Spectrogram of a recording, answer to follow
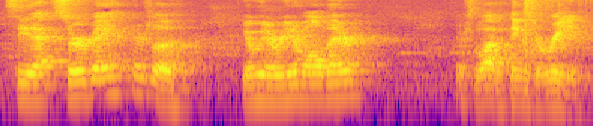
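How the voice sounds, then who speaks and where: A man's voice: mid-range voice, expressive, brisk. A middle-aged man hosting a casual children's read-aloud, chatting to his young listeners with asides. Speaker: read-aloud host, teacher. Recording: very echoey, roomy sound.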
